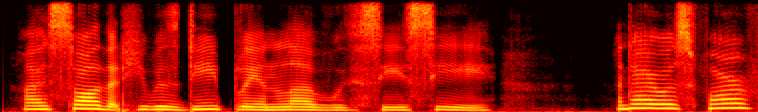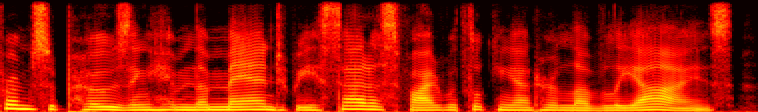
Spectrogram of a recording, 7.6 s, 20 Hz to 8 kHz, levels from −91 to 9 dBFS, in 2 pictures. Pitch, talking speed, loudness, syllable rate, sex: 205 Hz, 230 wpm, -19 LUFS, 5.5 syllables/s, female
